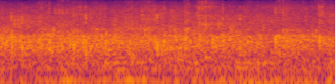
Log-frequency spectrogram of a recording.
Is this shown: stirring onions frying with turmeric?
no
